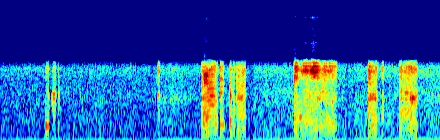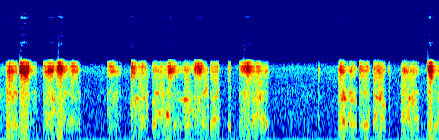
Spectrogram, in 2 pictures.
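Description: Speech from a recorded clip being played back, starting about two and a half seconds in after a near-silent pause.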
